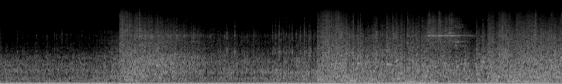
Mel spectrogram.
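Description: Loud, rough rumble and hiss of road and wind noise from a car driving on a highway, picked up by a dash cam. The hiss gets brighter about a second in and stays steady.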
